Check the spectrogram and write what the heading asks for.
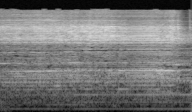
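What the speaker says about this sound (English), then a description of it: "So I'm going to cut one face off on the saw, flip it over, cut the other side off." A saw cuts the faces off rough wood boards to flatten them for slat strips, a steady close hiss and rasp held continuously without pause.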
